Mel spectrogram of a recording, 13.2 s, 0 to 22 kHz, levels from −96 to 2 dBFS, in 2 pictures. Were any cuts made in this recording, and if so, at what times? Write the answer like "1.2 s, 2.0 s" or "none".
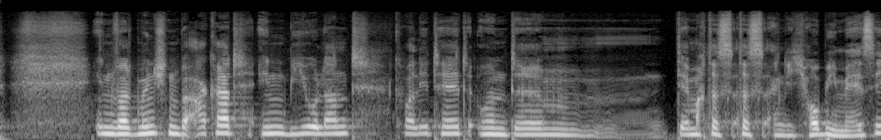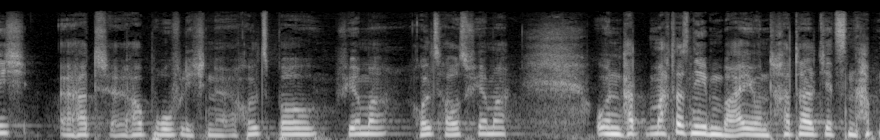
5.0 s, 5.5 s, 11.3 s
